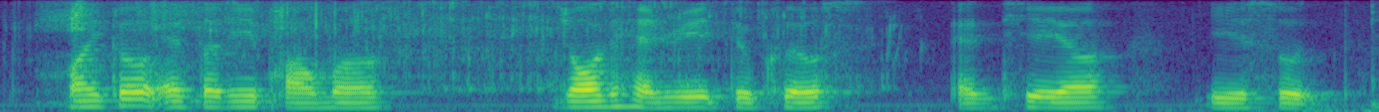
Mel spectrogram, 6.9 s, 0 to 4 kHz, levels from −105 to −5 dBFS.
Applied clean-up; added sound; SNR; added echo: none; Hiss; 20 dB; none.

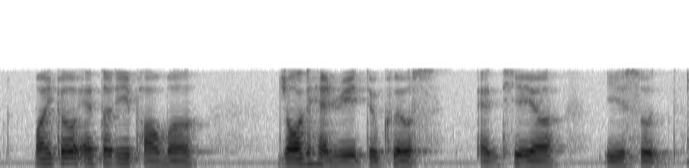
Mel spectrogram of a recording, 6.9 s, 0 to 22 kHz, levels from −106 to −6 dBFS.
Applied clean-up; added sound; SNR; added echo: none; none; none; none.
